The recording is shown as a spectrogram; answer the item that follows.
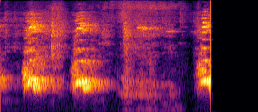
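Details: Pomeranian named CJ in Labrador, Pangasinan barking: two sharp high yaps half a second apart, a softer trailing bark with a low rumble beneath, then one last clipped yap before silence.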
